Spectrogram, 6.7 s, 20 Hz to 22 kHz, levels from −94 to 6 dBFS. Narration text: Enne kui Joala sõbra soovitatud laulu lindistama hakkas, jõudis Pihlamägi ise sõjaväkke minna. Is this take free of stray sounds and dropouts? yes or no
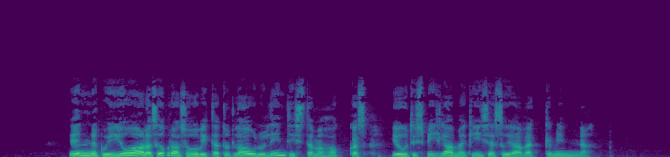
yes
